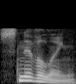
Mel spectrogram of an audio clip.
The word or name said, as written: snivelling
